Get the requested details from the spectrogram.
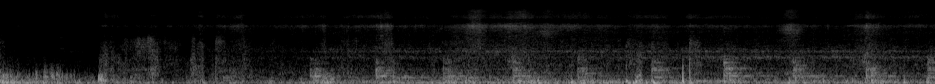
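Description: Footsteps clang on metal stairs.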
